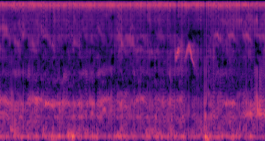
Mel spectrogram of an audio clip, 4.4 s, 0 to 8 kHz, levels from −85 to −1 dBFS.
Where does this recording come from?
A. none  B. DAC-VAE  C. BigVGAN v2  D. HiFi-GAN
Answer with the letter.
C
